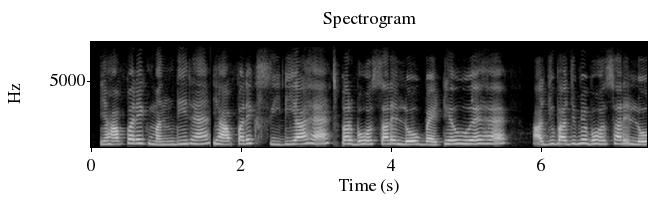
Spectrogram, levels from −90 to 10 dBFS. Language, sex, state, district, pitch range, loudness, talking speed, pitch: Hindi, female, Maharashtra, Sindhudurg, 240-275 Hz, -20 LUFS, 185 wpm, 265 Hz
